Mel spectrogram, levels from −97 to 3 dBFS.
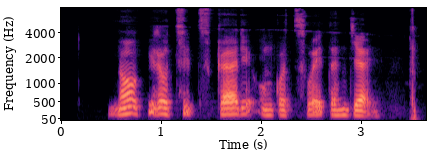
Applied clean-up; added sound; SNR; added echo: neural mask model DeepFilterNet 3.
